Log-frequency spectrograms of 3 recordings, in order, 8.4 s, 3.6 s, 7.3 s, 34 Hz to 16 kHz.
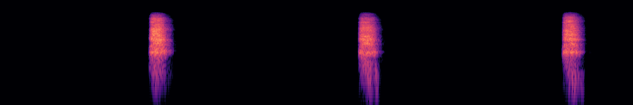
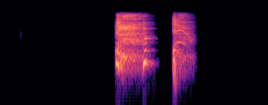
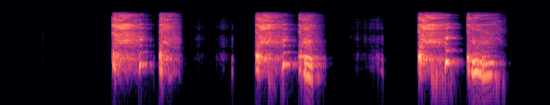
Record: {"exhalation_length": "8.4 s", "exhalation_amplitude": 13313, "exhalation_signal_mean_std_ratio": 0.21, "cough_length": "3.6 s", "cough_amplitude": 21167, "cough_signal_mean_std_ratio": 0.32, "three_cough_length": "7.3 s", "three_cough_amplitude": 23927, "three_cough_signal_mean_std_ratio": 0.42, "survey_phase": "beta (2021-08-13 to 2022-03-07)", "age": "18-44", "gender": "Female", "wearing_mask": "No", "symptom_none": true, "symptom_onset": "7 days", "smoker_status": "Never smoked", "respiratory_condition_asthma": false, "respiratory_condition_other": false, "recruitment_source": "REACT", "submission_delay": "1 day", "covid_test_result": "Negative", "covid_test_method": "RT-qPCR"}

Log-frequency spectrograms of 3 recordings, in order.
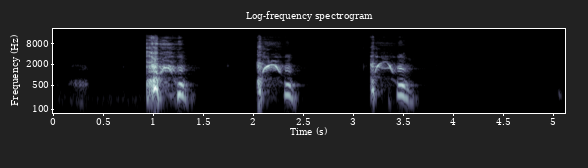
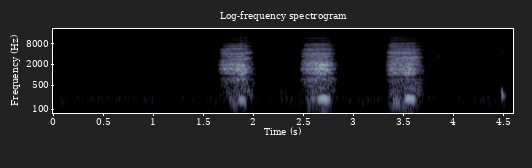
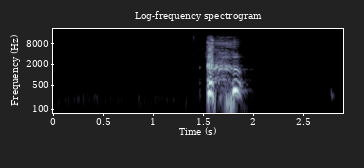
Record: {"three_cough_length": "5.1 s", "three_cough_amplitude": 32767, "three_cough_signal_mean_std_ratio": 0.29, "exhalation_length": "4.6 s", "exhalation_amplitude": 8523, "exhalation_signal_mean_std_ratio": 0.37, "cough_length": "2.9 s", "cough_amplitude": 30310, "cough_signal_mean_std_ratio": 0.23, "survey_phase": "beta (2021-08-13 to 2022-03-07)", "age": "18-44", "gender": "Female", "wearing_mask": "No", "symptom_none": true, "smoker_status": "Ex-smoker", "respiratory_condition_asthma": false, "respiratory_condition_other": false, "recruitment_source": "REACT", "submission_delay": "1 day", "covid_test_result": "Negative", "covid_test_method": "RT-qPCR", "influenza_a_test_result": "Unknown/Void", "influenza_b_test_result": "Unknown/Void"}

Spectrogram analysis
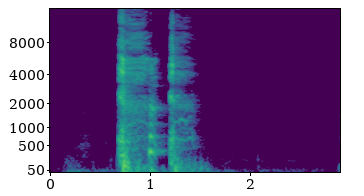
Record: {"cough_length": "2.9 s", "cough_amplitude": 24752, "cough_signal_mean_std_ratio": 0.27, "survey_phase": "beta (2021-08-13 to 2022-03-07)", "age": "65+", "gender": "Female", "wearing_mask": "No", "symptom_none": true, "smoker_status": "Never smoked", "respiratory_condition_asthma": false, "respiratory_condition_other": false, "recruitment_source": "REACT", "submission_delay": "9 days", "covid_test_result": "Negative", "covid_test_method": "RT-qPCR"}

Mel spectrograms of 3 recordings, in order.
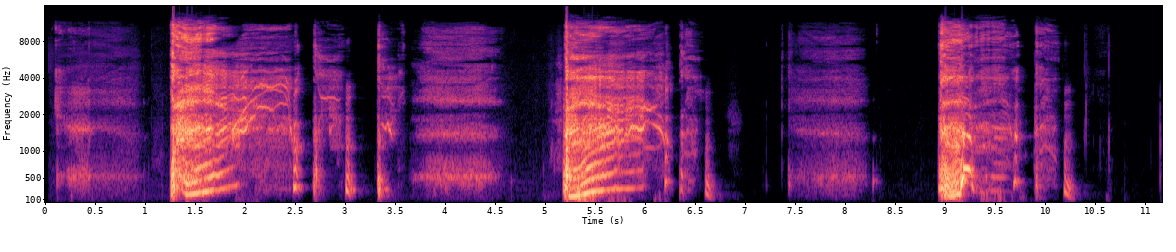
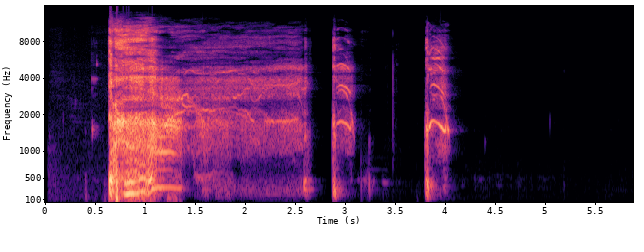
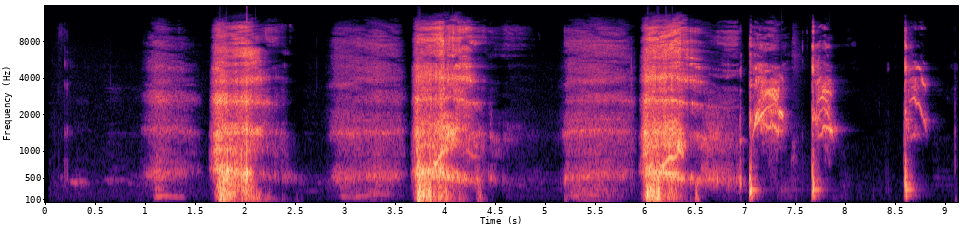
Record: {"three_cough_length": "11.2 s", "three_cough_amplitude": 32768, "three_cough_signal_mean_std_ratio": 0.38, "cough_length": "5.9 s", "cough_amplitude": 32575, "cough_signal_mean_std_ratio": 0.36, "exhalation_length": "9.1 s", "exhalation_amplitude": 32768, "exhalation_signal_mean_std_ratio": 0.43, "survey_phase": "beta (2021-08-13 to 2022-03-07)", "age": "45-64", "gender": "Female", "wearing_mask": "No", "symptom_cough_any": true, "symptom_runny_or_blocked_nose": true, "symptom_fatigue": true, "symptom_headache": true, "symptom_onset": "4 days", "smoker_status": "Ex-smoker", "respiratory_condition_asthma": false, "respiratory_condition_other": false, "recruitment_source": "Test and Trace", "submission_delay": "2 days", "covid_test_result": "Positive", "covid_test_method": "RT-qPCR", "covid_ct_value": 18.4, "covid_ct_gene": "ORF1ab gene", "covid_ct_mean": 18.6, "covid_viral_load": "780000 copies/ml", "covid_viral_load_category": "Low viral load (10K-1M copies/ml)"}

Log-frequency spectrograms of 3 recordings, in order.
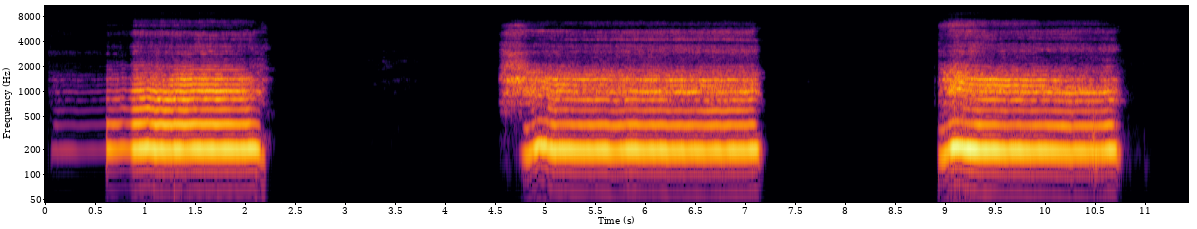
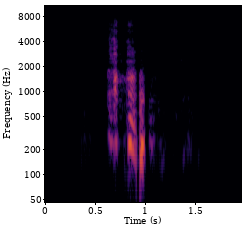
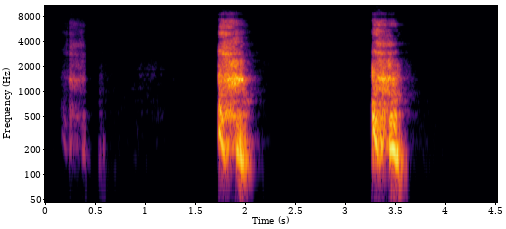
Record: {"exhalation_length": "11.4 s", "exhalation_amplitude": 24385, "exhalation_signal_mean_std_ratio": 0.67, "cough_length": "2.0 s", "cough_amplitude": 1711, "cough_signal_mean_std_ratio": 0.26, "three_cough_length": "4.5 s", "three_cough_amplitude": 22484, "three_cough_signal_mean_std_ratio": 0.3, "survey_phase": "alpha (2021-03-01 to 2021-08-12)", "age": "45-64", "gender": "Female", "wearing_mask": "No", "symptom_none": true, "smoker_status": "Ex-smoker", "respiratory_condition_asthma": false, "respiratory_condition_other": false, "recruitment_source": "REACT", "submission_delay": "6 days", "covid_test_result": "Negative", "covid_test_method": "RT-qPCR"}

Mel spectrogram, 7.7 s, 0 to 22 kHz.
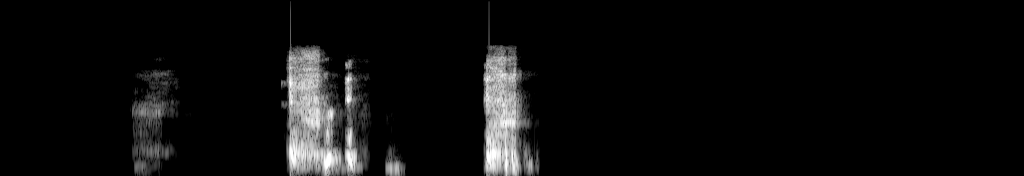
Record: {"three_cough_length": "7.7 s", "three_cough_amplitude": 32768, "three_cough_signal_mean_std_ratio": 0.23, "survey_phase": "beta (2021-08-13 to 2022-03-07)", "age": "18-44", "gender": "Female", "wearing_mask": "No", "symptom_cough_any": true, "symptom_runny_or_blocked_nose": true, "symptom_headache": true, "smoker_status": "Never smoked", "respiratory_condition_asthma": false, "respiratory_condition_other": false, "recruitment_source": "Test and Trace", "submission_delay": "2 days", "covid_test_result": "Positive", "covid_test_method": "ePCR"}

